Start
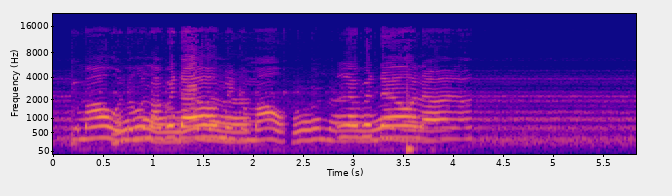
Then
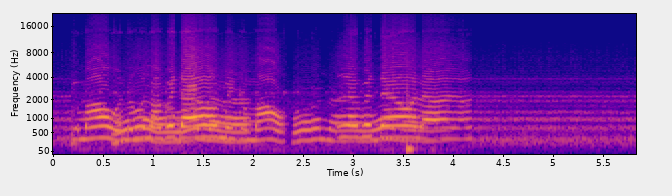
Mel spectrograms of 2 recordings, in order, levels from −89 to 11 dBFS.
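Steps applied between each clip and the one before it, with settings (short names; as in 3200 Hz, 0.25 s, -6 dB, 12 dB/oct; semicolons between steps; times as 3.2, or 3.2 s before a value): median filter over 9 samples; gain +1.5 dB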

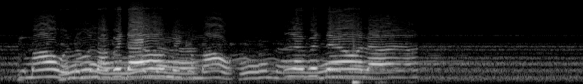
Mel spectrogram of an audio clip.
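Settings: tape echo 0.275 s, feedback 68%, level -21.5 dB, low-pass 2300 Hz; gain -2.5 dB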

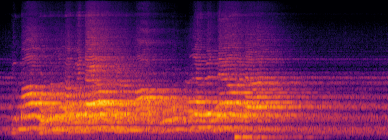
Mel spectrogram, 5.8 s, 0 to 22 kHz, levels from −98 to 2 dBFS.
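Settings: plate-style reverb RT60 2.5 s, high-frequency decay 0.65×, DRR -1.5 dB; gain -3 dB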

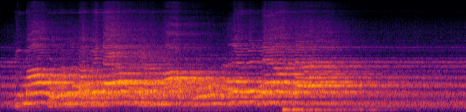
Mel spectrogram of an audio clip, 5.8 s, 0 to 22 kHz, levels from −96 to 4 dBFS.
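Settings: compressor 2.5:1, threshold -22 dBFS, peak gain reduction 9.5 dB; gain +2 dB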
